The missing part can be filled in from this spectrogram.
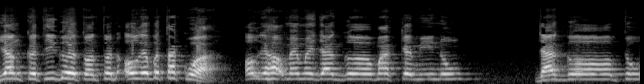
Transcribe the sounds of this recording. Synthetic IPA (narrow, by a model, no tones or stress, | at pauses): jaŋkət̪iɡat̪uant̪uanoɣɛhbət̪akua̰ | oɣɛhɦaʔmemad͡ʒaɡamakɛminʊm | d͡ʒaɡət̪u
